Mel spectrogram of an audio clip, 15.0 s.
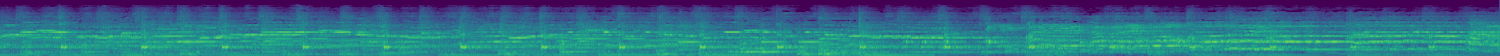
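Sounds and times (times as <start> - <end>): percussion strokes: 0.0 - 15.0
voices singing drawn-out notes: 0.0 - 15.0.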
